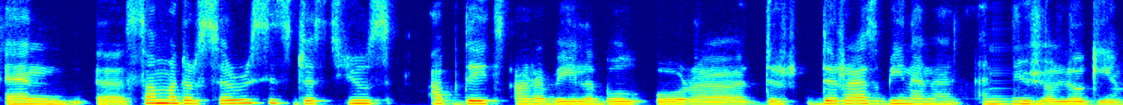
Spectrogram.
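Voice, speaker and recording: A woman speaks with a non-native accent at a medium pitch, her tone dark and mellow. Her pace is moderate and her pitch varies in an ordinary way. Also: quiet background. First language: not English. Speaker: webinar attendee asking question. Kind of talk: audience question.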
